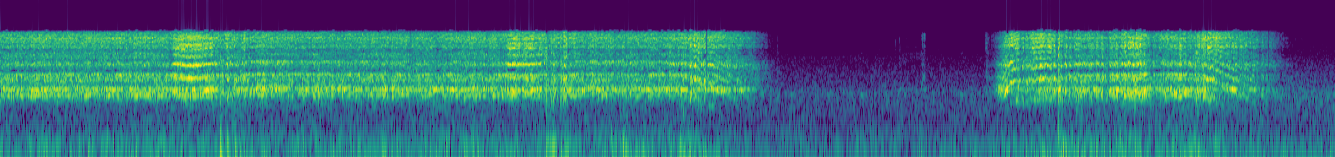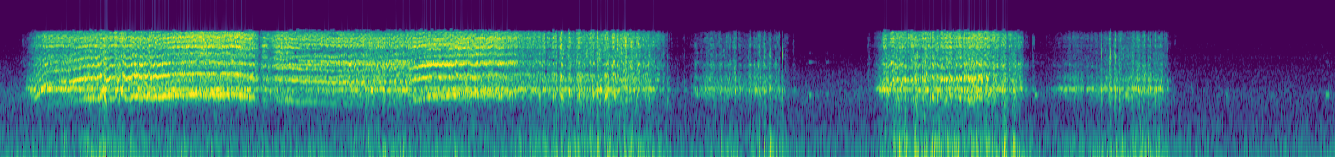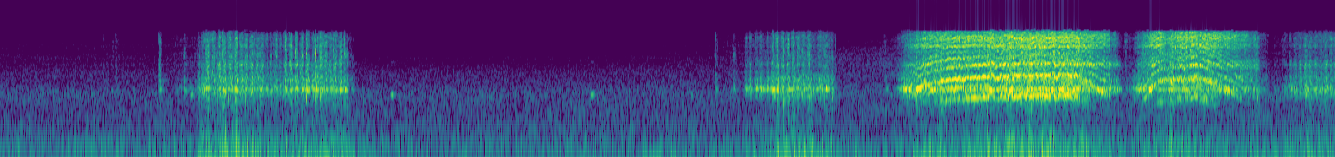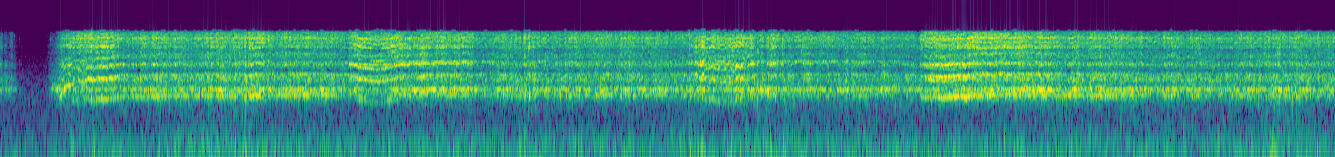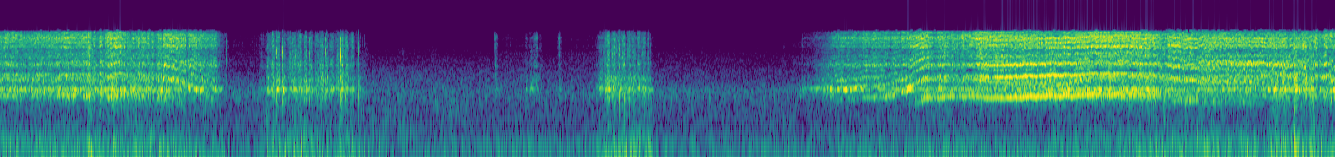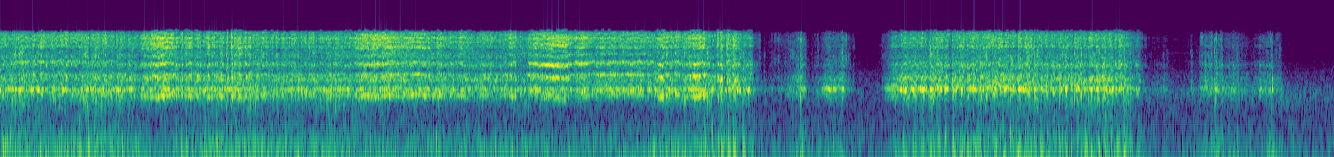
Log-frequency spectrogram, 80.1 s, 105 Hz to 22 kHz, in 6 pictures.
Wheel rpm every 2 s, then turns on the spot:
230, 230, 230, 60, 40, 180, 60, 210, 210, 140, 40, 90, 20, 0, 40, 0, 10, 60, 140, 50, 200, 220, 230, 230, 230, 230, 230, 90, 10, 10, 50, 200, 210, 230, 230, 230, 180, 70, 120, 30.
22-26 28-30 56-60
